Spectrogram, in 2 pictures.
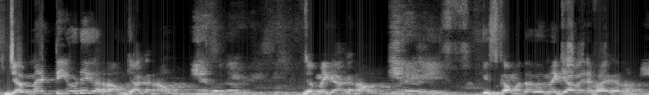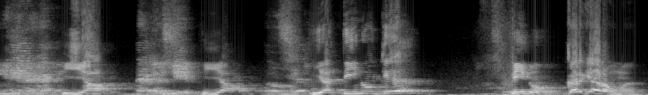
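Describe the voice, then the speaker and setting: High-voiced man lecturing a class. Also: normal speed, pauses often, a loud crowd, low-quality recording. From Pakistan. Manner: animated, drills students with repeated questions and chanted phrases. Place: classroom with students. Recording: classroom lecture with students audible.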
